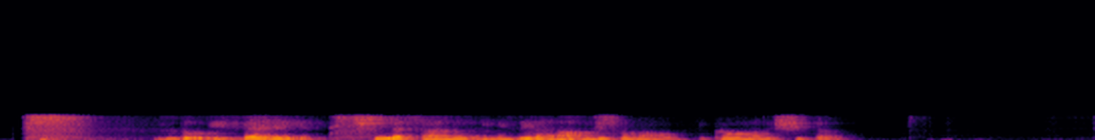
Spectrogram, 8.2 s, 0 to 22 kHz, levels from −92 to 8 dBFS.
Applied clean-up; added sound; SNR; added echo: neural mask model DeepFilterNet 3.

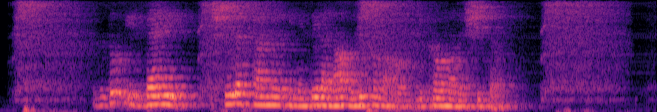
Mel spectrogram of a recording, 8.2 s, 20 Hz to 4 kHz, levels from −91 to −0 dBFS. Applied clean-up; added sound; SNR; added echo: none; Hiss / Breathing; 18 dB; reverberation time 1.1 s.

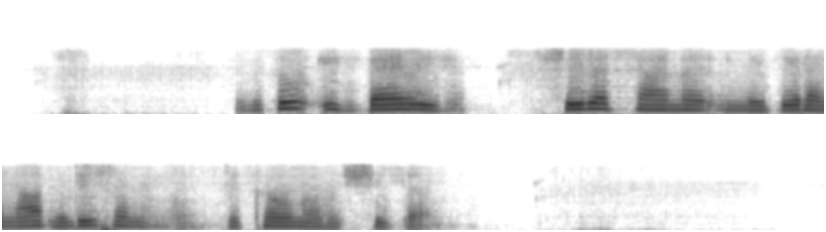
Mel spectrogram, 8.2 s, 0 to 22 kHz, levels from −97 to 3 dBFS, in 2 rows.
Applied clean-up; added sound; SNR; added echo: neural separator model SepFormer WHAMR!.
